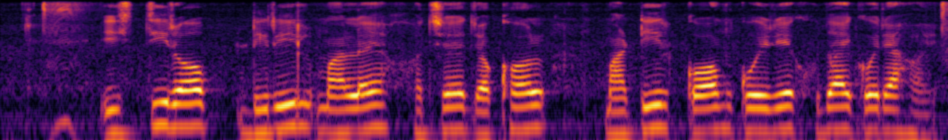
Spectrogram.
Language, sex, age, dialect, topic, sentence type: Bengali, male, 18-24, Jharkhandi, agriculture, statement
